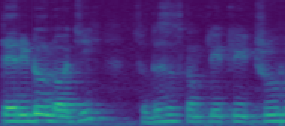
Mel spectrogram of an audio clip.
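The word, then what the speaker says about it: pteridology: into the category of territo fights here p is silent here so the study of fonts is called teredology so this is completely true here fonts reproduce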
